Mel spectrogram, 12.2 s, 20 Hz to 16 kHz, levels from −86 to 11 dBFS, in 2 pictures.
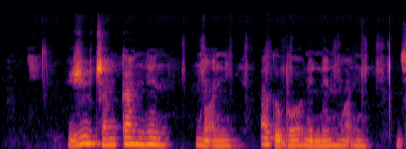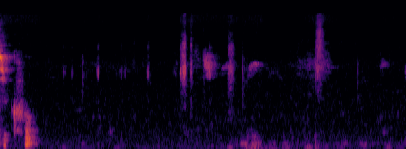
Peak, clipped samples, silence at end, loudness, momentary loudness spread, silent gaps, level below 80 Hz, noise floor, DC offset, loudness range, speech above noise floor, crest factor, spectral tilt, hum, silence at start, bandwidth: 0 dBFS; under 0.1%; 1.25 s; -22 LUFS; 25 LU; none; -60 dBFS; -67 dBFS; under 0.1%; 24 LU; 45 dB; 26 dB; -6.5 dB/octave; none; 0.45 s; 9.8 kHz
